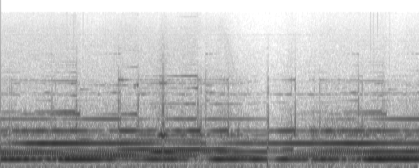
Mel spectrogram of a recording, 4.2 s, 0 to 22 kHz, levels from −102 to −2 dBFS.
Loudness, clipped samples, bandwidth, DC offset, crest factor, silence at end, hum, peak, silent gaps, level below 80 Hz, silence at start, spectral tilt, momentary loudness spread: -26 LUFS; under 0.1%; 4.5 kHz; under 0.1%; 12 dB; 0 s; none; -14 dBFS; none; -52 dBFS; 0 s; -9 dB/octave; 5 LU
